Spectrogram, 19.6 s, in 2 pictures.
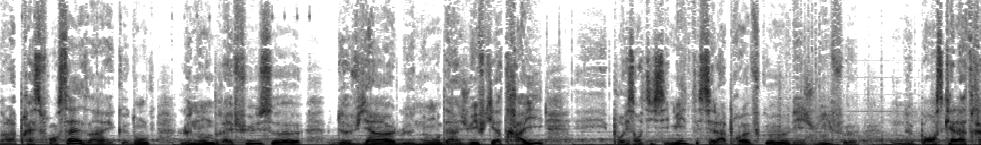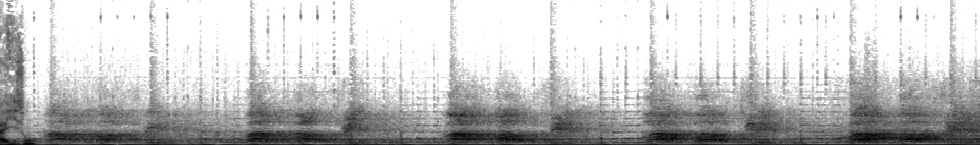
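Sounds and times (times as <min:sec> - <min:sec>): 
speech: 0:00.1 - 0:10.7
angry mob shouting: 0:10.2 - 0:19.6
steady crowd roar: 0:10.3 - 0:19.6.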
